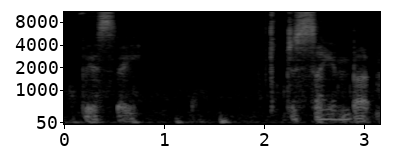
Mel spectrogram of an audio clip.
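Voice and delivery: whispered aside. Real, not acted. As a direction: drop to a breathy aside. Rueful aside on own speech.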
